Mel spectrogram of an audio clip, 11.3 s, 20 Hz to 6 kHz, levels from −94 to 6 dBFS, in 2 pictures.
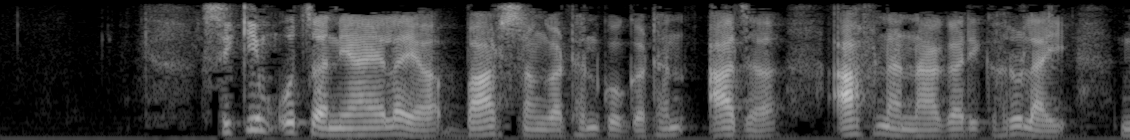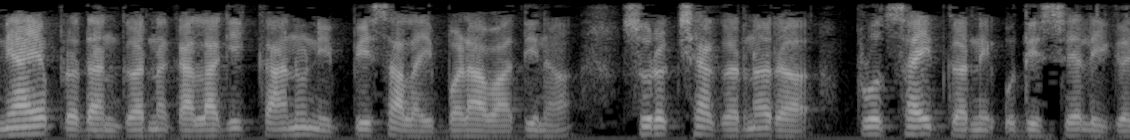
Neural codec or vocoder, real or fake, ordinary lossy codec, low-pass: none; real; none; 5.4 kHz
